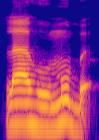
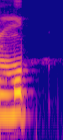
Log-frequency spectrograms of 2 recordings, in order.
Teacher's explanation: Jangan dibaca mub, jangan, tapi dipantulkan lahumub, mantul seperti itu. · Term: qalqalah sughra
